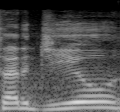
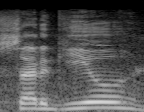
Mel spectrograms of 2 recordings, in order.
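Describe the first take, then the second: First: The middle consonant is a soft j sound. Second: The middle consonant is a hard g sound. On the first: "इसकी दो pronunciation होती हैं" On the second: "मैं for the time being बस सर्गियो बोल रहा हूँ"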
